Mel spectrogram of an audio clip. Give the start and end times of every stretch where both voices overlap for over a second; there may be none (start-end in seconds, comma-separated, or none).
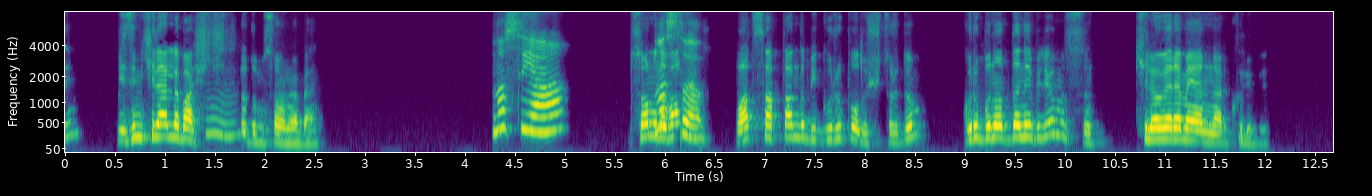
none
